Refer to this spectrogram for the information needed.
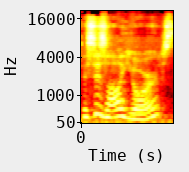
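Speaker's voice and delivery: surprised, disbelieving tone with rising end.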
